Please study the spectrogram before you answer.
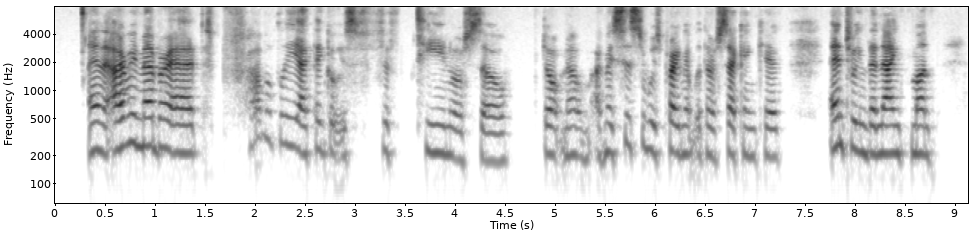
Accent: Brooklyn, New York, United States; I grew up in Brooklyn.

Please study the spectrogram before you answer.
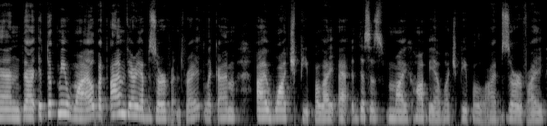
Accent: Kyiv, Ukraine; also born or lived in Dallas / Austin; now in United States; As a child, I'm from Kiev.

